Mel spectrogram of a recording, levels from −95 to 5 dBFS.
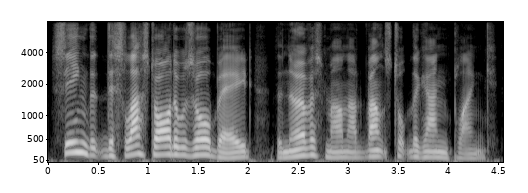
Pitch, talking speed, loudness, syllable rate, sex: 135 Hz, 185 wpm, -21 LUFS, 4.7 syllables/s, male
